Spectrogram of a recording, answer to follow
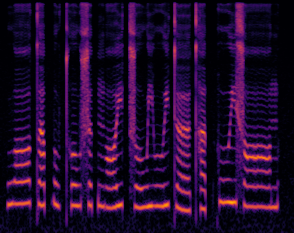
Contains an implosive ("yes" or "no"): no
